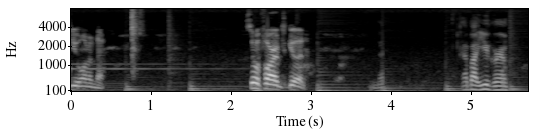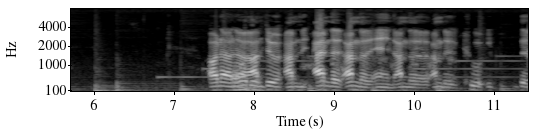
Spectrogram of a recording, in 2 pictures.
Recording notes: Back Porch Lounge Show. Please forgive the camera and sound issues, we are working them out.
